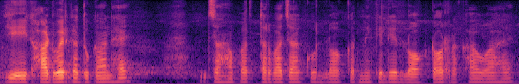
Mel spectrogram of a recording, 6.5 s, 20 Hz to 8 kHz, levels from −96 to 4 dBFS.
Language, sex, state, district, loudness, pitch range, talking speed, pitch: Hindi, male, West Bengal, Alipurduar, -26 LUFS, 105-110 Hz, 175 wpm, 110 Hz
